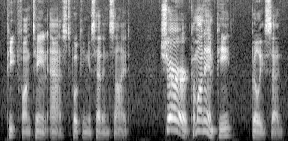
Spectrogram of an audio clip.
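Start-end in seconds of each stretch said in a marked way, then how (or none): 3.2-4.6 cheerful call. Acted. Boy calls friend in.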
